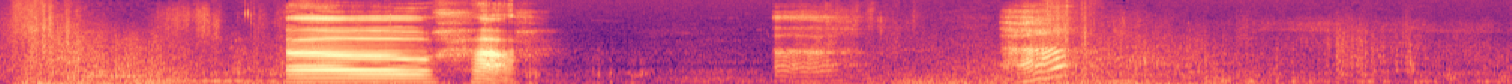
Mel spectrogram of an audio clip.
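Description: Thunder rumbles low and deep.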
